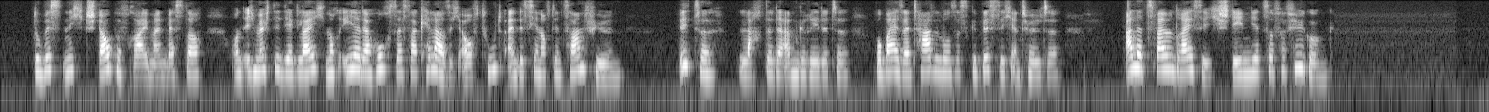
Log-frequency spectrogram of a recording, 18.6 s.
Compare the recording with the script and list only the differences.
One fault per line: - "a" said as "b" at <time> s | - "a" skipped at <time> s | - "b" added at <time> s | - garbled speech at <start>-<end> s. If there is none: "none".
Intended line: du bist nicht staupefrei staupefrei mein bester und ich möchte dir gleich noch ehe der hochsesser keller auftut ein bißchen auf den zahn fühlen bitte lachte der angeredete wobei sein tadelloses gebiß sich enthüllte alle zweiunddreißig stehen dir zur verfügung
- "staupefrei" skipped at 1.9 s
- "sich" added at 5.6 s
